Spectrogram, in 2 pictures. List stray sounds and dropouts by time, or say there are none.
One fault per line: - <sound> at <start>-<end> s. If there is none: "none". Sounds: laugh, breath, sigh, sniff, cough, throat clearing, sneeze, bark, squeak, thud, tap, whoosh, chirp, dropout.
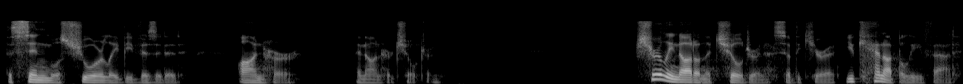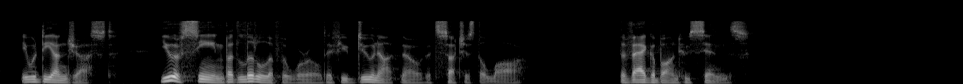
none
